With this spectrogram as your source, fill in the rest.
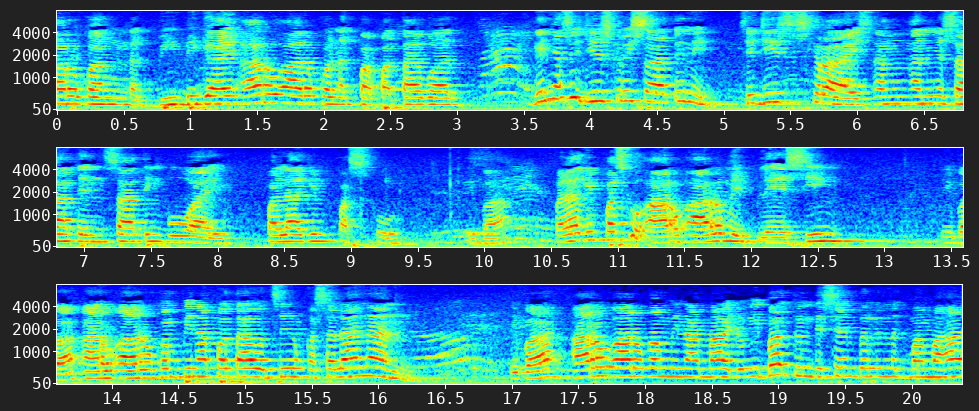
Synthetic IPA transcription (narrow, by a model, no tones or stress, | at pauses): aɾɐwkɐŋnɐɡ̚bibɪɡajʔaːɾɐwʔaːɾɐwkɐŋnɐɡ̚paːpɐt̪aːwɐd̪̚ | ɡɐɲansɪd͡ʒiːsoskɾajst̪sɐʔaːt̪ɛnɛsɪd͡ʒiːsoskɾajst̪ɐŋʔɐnoɲasɐʔaːt̪ɪnsɐʔaːt̪ɪŋbuːhɐj | pɐlaːɡɪŋpasko̞ | d̪ɪbapɐlaːɡɪŋpasko̞ʔaːɾɐwʔaːɾɐwmɐjblɛːsɪŋ | d̪ɪbaʔaːɾɐwʔaːɾɐwkɐŋpɪnaːpɐt̪aːwɐd̪̚sɐjʊŋkɐsɐlaːnɐn | d̪̥ɪbaʔaːɾɐwʔaːɾɐwkɐŋmɪnaːmɐhaljʊŋʔɪbad̪ʊŋd̪ɛsɛmbɛɾɪnɐɡ̚maːmɐɦa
